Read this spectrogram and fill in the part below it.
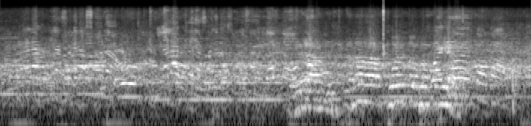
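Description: A large crowd sings along loudly in a vast open arena.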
